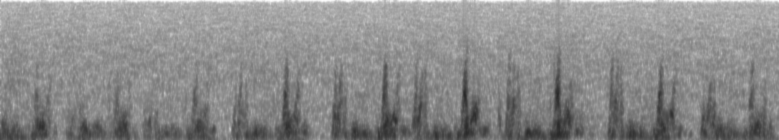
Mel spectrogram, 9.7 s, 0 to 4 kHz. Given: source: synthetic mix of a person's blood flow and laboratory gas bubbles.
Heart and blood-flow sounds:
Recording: Doppler ultrasound of blood flow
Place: precordium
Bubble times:
no bubbles
From the record:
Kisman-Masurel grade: 000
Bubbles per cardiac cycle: 0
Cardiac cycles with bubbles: 0%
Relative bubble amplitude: no bubbles discernible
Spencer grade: 0 (complete lack of bubble signals)

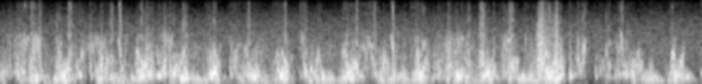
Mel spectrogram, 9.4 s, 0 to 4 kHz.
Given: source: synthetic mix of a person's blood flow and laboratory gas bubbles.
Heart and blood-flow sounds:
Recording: Doppler ultrasound of blood flow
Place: precordium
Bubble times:
0.00-0.62 s: bubbles
0.73-0.85 s: bubbles
0.89-1.71 s: bubbles
1.80-2.54 s: bubbles
2.73-2.94 s: bubbles
3.04-3.52 s: bubbles
3.62-3.91 s: bubbles
3.99-4.12 s: bubbles
4.21-4.32 s: bubbles
4.55-5.07 s: bubbles
5.20-5.33 s: bubbles
5.36-5.45 s: bubbles
5.48-6.33 s: bubbles
6.37-6.52 s: bubbles
6.55-6.93 s: bubbles
6.99-7.15 s: bubbles
7.56-7.85 s: bubbles
7.92-8.46 s: bubbles
8.64-8.75 s: bubbles
8.92-9.15 s: bubbles
9.34-9.37 s: bubbles
From the record:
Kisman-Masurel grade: 342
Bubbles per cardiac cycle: rolling drumbeat, 9 or more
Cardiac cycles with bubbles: 100%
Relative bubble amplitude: moderate (0.250 to 0.450)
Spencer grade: 3 (all of the cardiac periods contain showers or single bubble signals, but not dominating or overriding the cardiac motion signals)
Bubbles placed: anywhere in the cardiac cycle

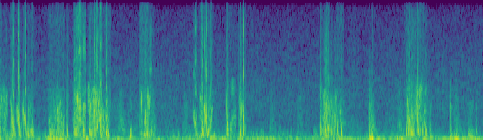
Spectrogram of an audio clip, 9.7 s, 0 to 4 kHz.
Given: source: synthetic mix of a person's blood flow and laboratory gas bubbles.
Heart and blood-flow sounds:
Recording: Doppler ultrasound of blood flow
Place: subclavian vein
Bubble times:
0.00-0.16 s: bubbles
0.20-0.70 s: bubbles
0.96-1.39 s: bubbles
1.45-1.72 s: bubbles
1.75-2.22 s: bubbles
2.79-3.10 s: bubbles
3.86-4.27 s: bubbles
4.50-4.72 s: bubbles
4.77-4.92 s: bubbles
6.39-6.88 s: bubbles
8.09-8.56 s: bubbles
From the record:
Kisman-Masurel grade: 232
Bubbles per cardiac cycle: several, 3 to 8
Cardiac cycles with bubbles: 50 to 99%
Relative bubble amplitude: moderate (0.250 to 0.450)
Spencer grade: 3 (all of the cardiac periods contain showers or single bubble signals, but not dominating or overriding the cardiac motion signals)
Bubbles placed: anywhere in the cardiac cycle

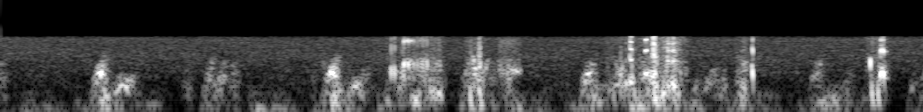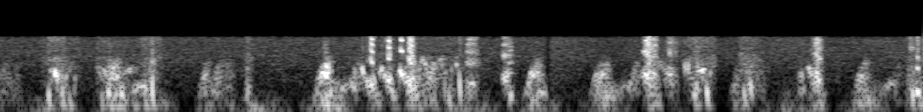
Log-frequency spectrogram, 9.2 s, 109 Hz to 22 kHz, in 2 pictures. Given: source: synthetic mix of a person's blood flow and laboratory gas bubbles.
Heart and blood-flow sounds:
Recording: Doppler ultrasound of blood flow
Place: precordium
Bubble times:
1.91-2.24 s: bubbles
2.32-2.46 s: bubbles
2.49-2.61 s: bubbles
3.02-3.47 s: bubbles
3.67-3.80 s: bubbles
4.32-4.46 s: bubbles
4.82-5.02 s: bubbles
5.08-5.42 s: bubbles
5.83-5.89 s: bubbles
6.35-7.02 s: bubbles
7.12-7.20 s: bubbles
7.81-8.20 s: bubbles
8.30-8.42 s: bubbles
8.59-8.75 s: bubbles
9.13-9.24 s: bubbles
From the record:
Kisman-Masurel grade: 233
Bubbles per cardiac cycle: several, 3 to 8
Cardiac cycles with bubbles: 50 to 99%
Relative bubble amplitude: loud (0.450 to 0.775)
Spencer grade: 3 (all of the cardiac periods contain showers or single bubble signals, but not dominating or overriding the cardiac motion signals)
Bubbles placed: only in the low amplitude regions of the cardiac cycle

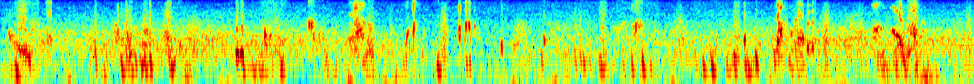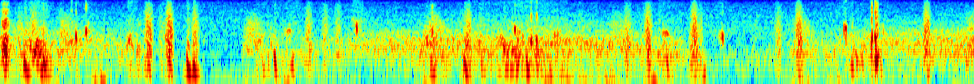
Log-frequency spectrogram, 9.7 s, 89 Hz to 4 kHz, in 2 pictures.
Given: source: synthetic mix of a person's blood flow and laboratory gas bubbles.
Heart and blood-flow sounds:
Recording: Doppler ultrasound of blood flow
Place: subclavian vein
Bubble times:
0.02-0.28 s: bubbles
0.43-0.92 s: bubbles
1.14-1.46 s: bubbles
1.52-1.89 s: bubbles
2.00-2.42 s: bubbles
2.46-2.54 s: bubbles
2.68-3.29 s: bubbles
3.44-4.07 s: bubbles
4.35-4.63 s: bubbles
4.96-5.15 s: bubbles
5.21-5.33 s: bubbles
5.49-5.63 s: bubbles
5.67-5.89 s: bubbles
6.14-6.38 s: bubbles
6.62-6.70 s: bubbles
6.97-7.09 s: bubbles
7.16-7.71 s: bubbles
8.15-8.26 s: bubbles
8.45-8.52 s: bubbles
9.05-9.32 s: bubbles
From the record:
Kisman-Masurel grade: 243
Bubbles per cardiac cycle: several, 3 to 8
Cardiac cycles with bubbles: 100%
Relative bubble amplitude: loud (0.450 to 0.775)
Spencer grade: 3 (all of the cardiac periods contain showers or single bubble signals, but not dominating or overriding the cardiac motion signals)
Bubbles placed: anywhere in the cardiac cycle

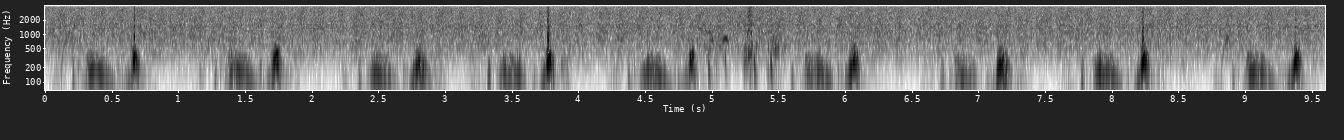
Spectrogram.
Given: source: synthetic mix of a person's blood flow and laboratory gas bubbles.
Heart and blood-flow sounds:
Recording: Doppler ultrasound of blood flow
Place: precordium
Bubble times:
4.93-5.15 s: bubbles
5.23-5.51 s: bubbles
From the record:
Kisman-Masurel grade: 211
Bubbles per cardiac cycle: several, 3 to 8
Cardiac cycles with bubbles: 1 to 10%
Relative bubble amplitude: barely perceptible (0.100 to 0.250)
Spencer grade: 1 (occasional bubble signal discernible with the cardiac motion signal, with majority of cardiac periods free of bubbles)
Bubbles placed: anywhere in the cardiac cycle

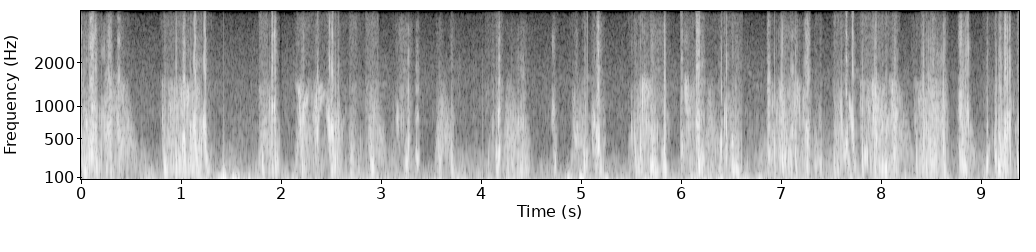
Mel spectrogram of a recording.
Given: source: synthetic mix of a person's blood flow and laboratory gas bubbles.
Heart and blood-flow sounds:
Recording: Doppler ultrasound of blood flow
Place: subclavian vein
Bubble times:
0.00-0.49 s: bubbles
0.79-1.31 s: bubbles
1.78-2.00 s: bubbles
2.14-2.97 s: bubbles
3.12-3.40 s: bubbles
3.54-3.62 s: bubbles
3.68-3.76 s: bubbles
4.04-4.50 s: bubbles
4.71-4.78 s: bubbles
4.90-5.06 s: bubbles
5.09-5.25 s: bubbles
5.47-5.89 s: bubbles
6.00-6.61 s: bubbles
6.85-7.42 s: bubbles
7.51-8.20 s: bubbles
8.31-8.69 s: bubbles
8.76-8.91 s: bubbles
9.02-9.38 s: bubbles
From the record:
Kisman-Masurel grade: 343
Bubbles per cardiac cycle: rolling drumbeat, 9 or more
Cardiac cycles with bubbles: 100%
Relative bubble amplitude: loud (0.450 to 0.775)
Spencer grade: 3 (all of the cardiac periods contain showers or single bubble signals, but not dominating or overriding the cardiac motion signals)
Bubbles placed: anywhere in the cardiac cycle

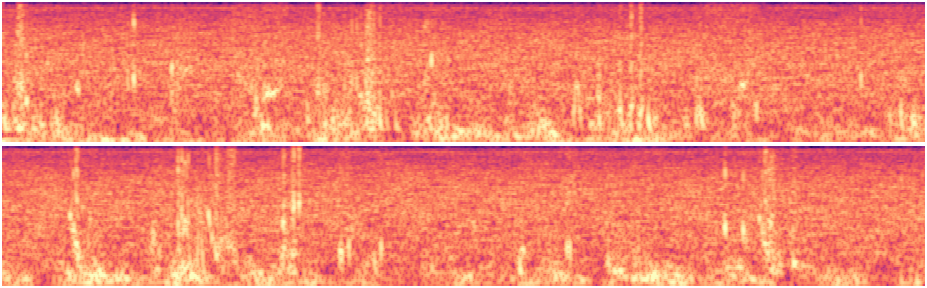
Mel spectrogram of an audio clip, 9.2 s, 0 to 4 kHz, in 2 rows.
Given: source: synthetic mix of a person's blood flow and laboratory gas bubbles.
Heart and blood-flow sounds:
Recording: Doppler ultrasound of blood flow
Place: precordium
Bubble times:
0.00-0.42 s: bubbles
0.59-0.70 s: bubbles
0.80-0.96 s: bubbles
1.15-1.43 s: bubbles
1.50-2.01 s: bubbles
2.08-2.26 s: bubbles
2.81-3.30 s: bubbles
3.39-3.81 s: bubbles
4.26-4.33 s: bubbles
4.40-4.61 s: bubbles
4.92-5.08 s: bubbles
5.39-5.43 s: bubbles
5.49-5.81 s: bubbles
5.98-6.14 s: bubbles
6.26-6.55 s: bubbles
7.15-7.26 s: bubbles
7.40-7.50 s: bubbles
7.61-7.82 s: bubbles
8.18-8.27 s: bubbles
8.29-8.62 s: bubbles
From the record:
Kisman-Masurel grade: 243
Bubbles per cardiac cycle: several, 3 to 8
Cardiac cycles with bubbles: 100%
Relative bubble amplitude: loud (0.450 to 0.775)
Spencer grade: 3 (all of the cardiac periods contain showers or single bubble signals, but not dominating or overriding the cardiac motion signals)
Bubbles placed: anywhere in the cardiac cycle

